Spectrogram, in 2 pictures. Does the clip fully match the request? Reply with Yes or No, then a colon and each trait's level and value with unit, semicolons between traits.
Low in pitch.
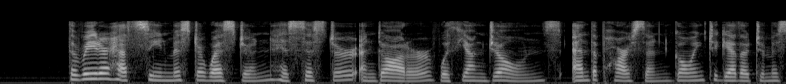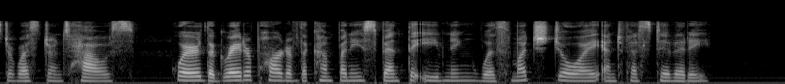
No: medium, 175 Hz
